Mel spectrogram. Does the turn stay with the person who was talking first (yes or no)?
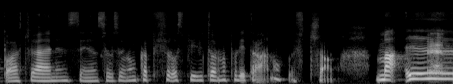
yes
